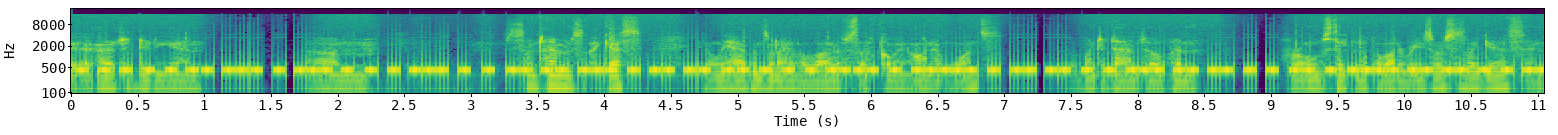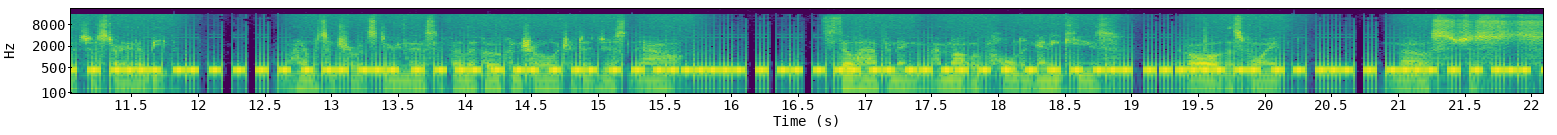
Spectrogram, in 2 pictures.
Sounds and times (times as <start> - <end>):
Speech: 0.0 - 1.0, 1.8 - 2.3, 3.3 - 8.5, 9.1 - 11.8, 12.6 - 15.6, 16.7 - 20.1, 21.0 - 22.0.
